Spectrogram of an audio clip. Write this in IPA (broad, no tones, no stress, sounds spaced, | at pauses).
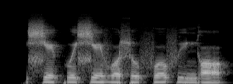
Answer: ɕ e kʷ e ɕ e v o ɬ u f o f i ɲ ɔ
